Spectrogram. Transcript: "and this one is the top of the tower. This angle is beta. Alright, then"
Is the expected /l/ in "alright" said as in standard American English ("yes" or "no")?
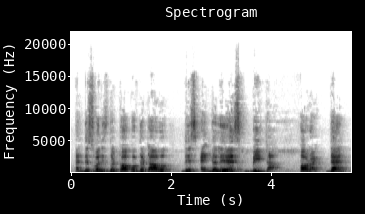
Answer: yes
